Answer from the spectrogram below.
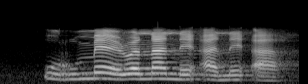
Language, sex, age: Venda, female, 19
